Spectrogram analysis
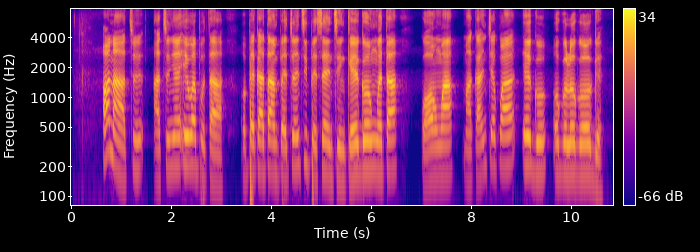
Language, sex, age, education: Igbo, male, 30-45, tertiary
